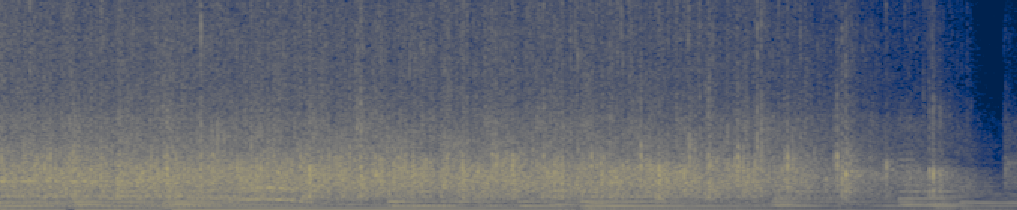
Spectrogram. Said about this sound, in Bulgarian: О, ако ръкопляскаш, ръкопляскай, като че наистина вярваш в Исус. Хайде, дай Му слава!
